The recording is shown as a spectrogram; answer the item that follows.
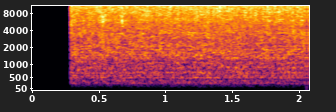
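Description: Sound effect of a fire hose spraying water: a steady, loud hiss that cuts in suddenly about a third of a second in, after dead silence.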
